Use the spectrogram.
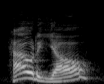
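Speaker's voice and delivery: put-on Southern accent, playful; mock Southern accent. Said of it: "you a Southern Belle".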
